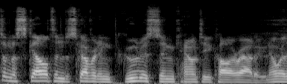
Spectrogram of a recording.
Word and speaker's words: Gunnison: Gunnison County, yeah. Gunnison? I don't know. Gunosun. Is that the Russian Colorado? It's in Gunosun In County. Russian Colorado, we pronounce it Gunnison.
